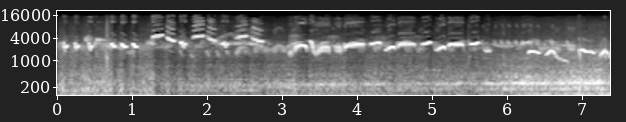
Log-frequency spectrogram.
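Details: A tame hwamei kept in a cage sings loud, clear whistled phrases in quick bursts with short pauses, sliding notes and crisp upward flicks, ending in lower drawn-out slurs.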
